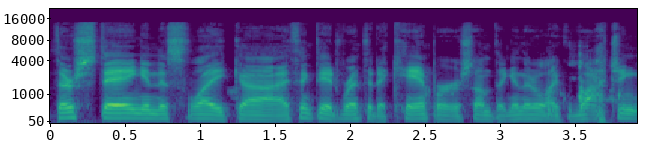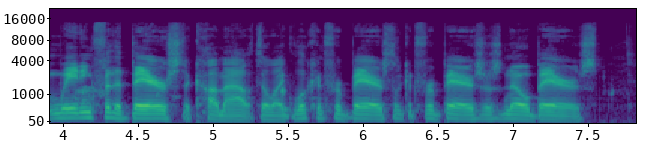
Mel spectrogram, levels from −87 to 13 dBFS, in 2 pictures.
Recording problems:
none

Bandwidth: 14 kHz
